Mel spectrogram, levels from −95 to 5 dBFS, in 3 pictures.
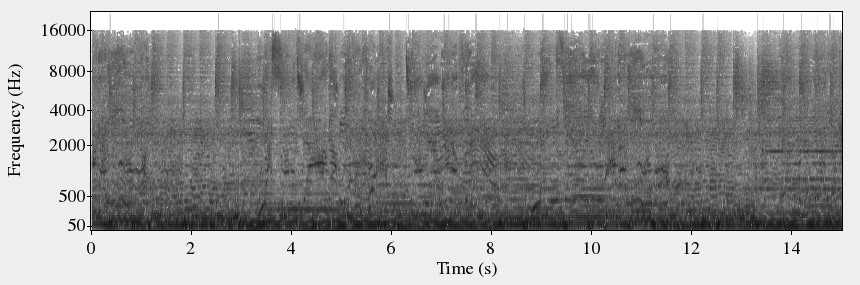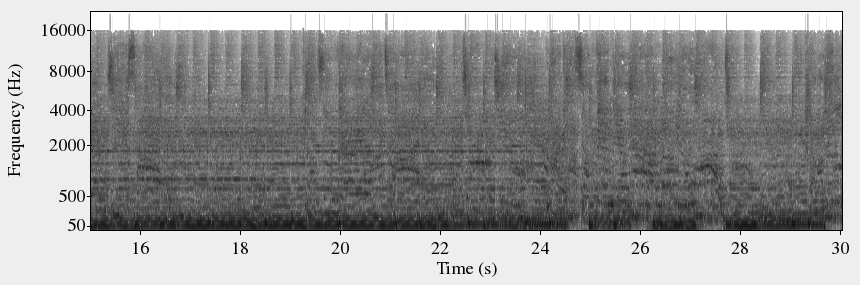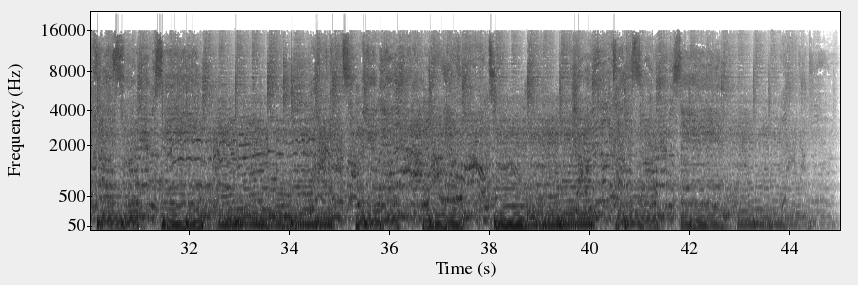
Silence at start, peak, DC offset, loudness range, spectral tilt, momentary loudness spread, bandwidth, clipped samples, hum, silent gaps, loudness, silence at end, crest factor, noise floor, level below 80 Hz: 0 s; 0 dBFS; under 0.1%; 1 LU; -3.5 dB/octave; 3 LU; 17 kHz; under 0.1%; none; none; -10 LUFS; 0.3 s; 10 dB; -35 dBFS; -16 dBFS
